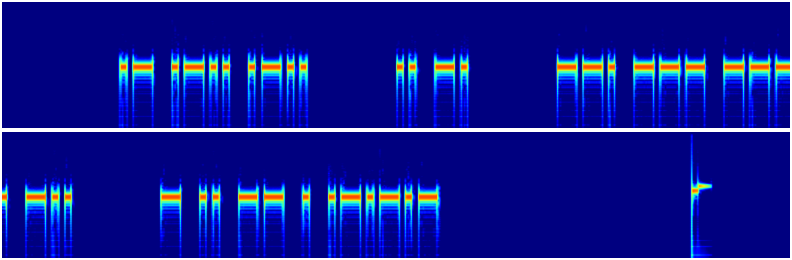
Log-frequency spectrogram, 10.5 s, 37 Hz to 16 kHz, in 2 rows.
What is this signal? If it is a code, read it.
Morse code, heard as a keyed tone, about 28 wpm, 700 Hz. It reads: ALL IN GOOD TIME.
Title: 2x Word-Spacing - Sentences from Top 200 Words - 28wpm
